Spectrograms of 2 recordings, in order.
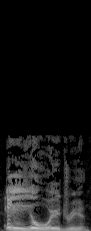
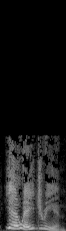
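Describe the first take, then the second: First: Put-on New York accent. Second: High, slow, stretched Philly "Yo, Adrian"; Philly accent. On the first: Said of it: "Not like". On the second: Retold or imitated. Host showing how Rocky should sound, Philly accent. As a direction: drawl it out in a thick Philly accent. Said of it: "Should be like".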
